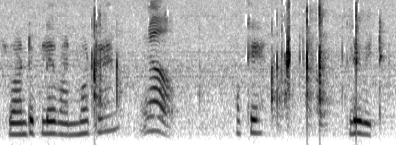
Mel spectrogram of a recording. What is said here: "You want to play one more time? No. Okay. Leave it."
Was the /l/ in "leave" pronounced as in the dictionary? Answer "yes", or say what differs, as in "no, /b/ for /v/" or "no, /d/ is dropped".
yes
